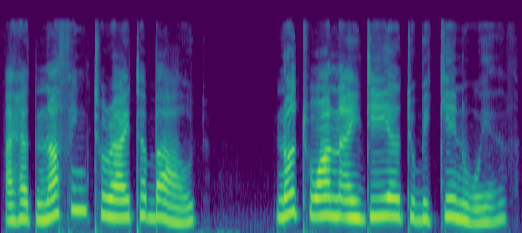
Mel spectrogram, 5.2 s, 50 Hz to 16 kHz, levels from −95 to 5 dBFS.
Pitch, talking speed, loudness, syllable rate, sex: 235 Hz, 140 wpm, -16 LUFS, 4.2 syllables/s, female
